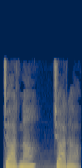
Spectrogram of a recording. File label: "jhaarna", Punjabi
